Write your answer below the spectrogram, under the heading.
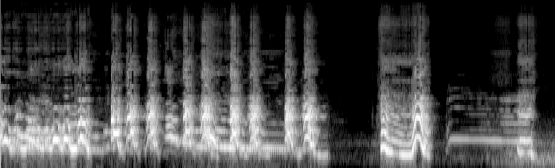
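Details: Dogs howling and yelping, a wavering howl opening into a run of short rhythmic barks and yips, then silence, a rising whining cry, and a final flat held tone fading out.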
